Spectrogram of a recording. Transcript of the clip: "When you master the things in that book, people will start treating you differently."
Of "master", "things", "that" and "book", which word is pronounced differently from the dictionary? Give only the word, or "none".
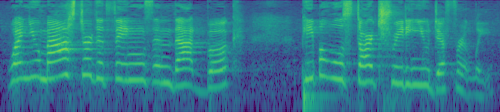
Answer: none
